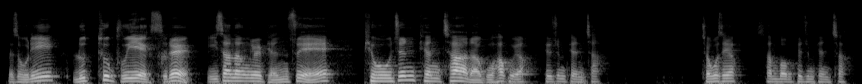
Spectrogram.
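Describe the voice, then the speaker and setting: A man teaching math to a class, firing short questions at students and repeating key phrases slowly. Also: medium pitch, a little mellow. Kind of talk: classroom lecture.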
